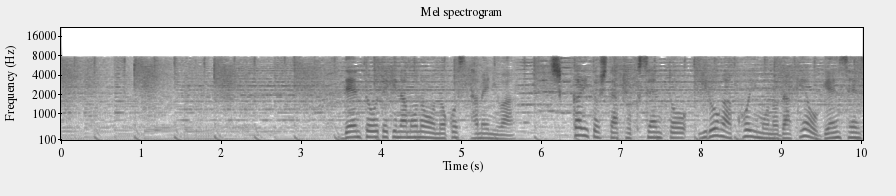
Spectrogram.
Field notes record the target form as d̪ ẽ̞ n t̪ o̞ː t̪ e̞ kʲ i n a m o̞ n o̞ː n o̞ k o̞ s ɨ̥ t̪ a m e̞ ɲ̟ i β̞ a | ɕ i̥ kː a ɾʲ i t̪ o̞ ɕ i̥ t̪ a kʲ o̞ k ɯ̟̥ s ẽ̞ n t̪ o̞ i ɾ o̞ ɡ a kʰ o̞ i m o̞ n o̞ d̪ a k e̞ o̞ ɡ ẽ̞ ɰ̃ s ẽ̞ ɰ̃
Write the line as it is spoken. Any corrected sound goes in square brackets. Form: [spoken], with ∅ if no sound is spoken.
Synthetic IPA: d̪ ẽ̞ n t̪ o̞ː t̪ e̞ kʲ i n a m o̞ n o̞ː n o̞ k o̞ s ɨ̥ t̪ a m e̞ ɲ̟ i β̞ a | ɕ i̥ kː a ɾʲ i t̪ o̞ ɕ i̥ t̪ a kʲ o̞ k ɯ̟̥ s ẽ̞ n t̪ o̞ i ɾ o̞ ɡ a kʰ o̞ i m o̞ n o̞ d̪ a k e̞ o̞ ɡ ẽ̞ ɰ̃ s ẽ̞ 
